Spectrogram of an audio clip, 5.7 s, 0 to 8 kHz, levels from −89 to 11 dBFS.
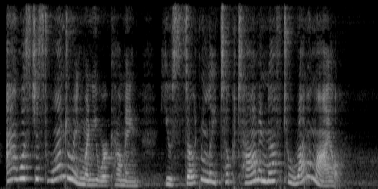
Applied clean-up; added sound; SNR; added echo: none; none; none; reverberation time 2.3 s.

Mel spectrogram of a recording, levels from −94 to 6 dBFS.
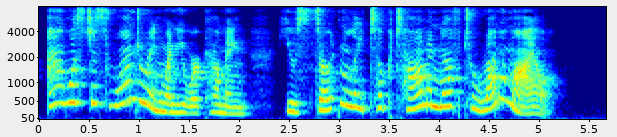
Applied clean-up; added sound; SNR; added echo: none; none; none; none.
